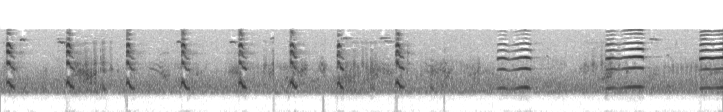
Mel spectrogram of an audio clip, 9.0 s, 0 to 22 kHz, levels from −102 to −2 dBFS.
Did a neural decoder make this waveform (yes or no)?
no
